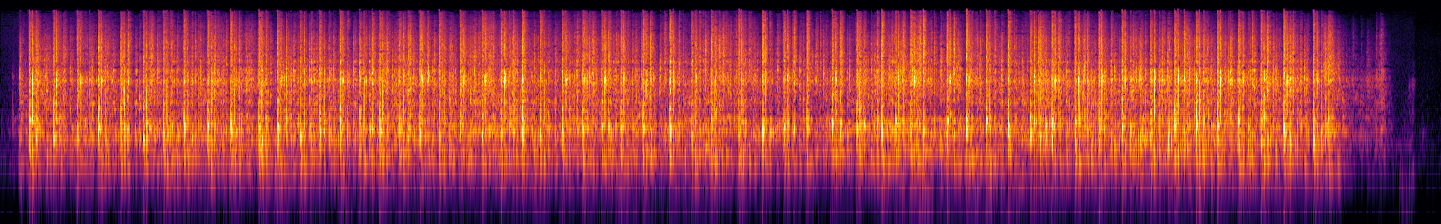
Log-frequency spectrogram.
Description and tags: corn popper basic
My sons Fisher Price corn popper. I needed a sound to simulate a ball popping factory kind of effect. This is the basic track.
corn-popper, popcorn, popper, popping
